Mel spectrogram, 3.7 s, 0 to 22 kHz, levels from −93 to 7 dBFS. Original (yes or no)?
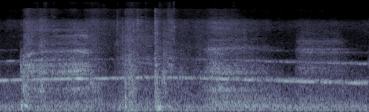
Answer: yes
